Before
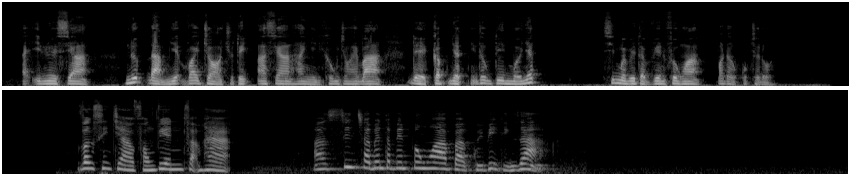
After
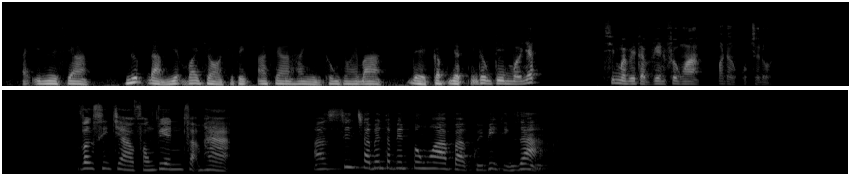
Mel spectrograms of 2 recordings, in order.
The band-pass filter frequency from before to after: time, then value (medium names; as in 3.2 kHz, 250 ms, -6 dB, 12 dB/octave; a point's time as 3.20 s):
band-pass filter, Q 0.72
4.34 s 140 Hz
4.98 s 480 Hz
5.21 s 1.3 kHz
6.23 s 1.3 kHz
7.19 s 5 kHz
